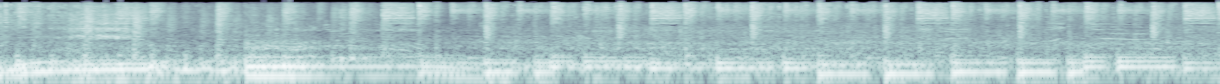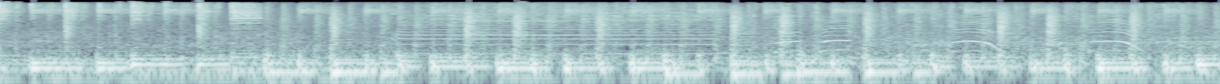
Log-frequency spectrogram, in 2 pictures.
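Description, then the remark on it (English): Small lawnmower engines sputter and rumble loudly and continuously as a team struggles to start them at the beginning of a timed crop-cutting contest, their pitch wavering as they rev, with a brief high whining tone partway through and voices faintly mixed in. “Well, the techno teachers are off, but the brothers are having trouble starting their pesky lawnmower engines.”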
